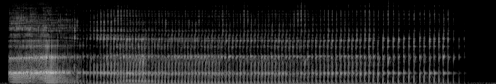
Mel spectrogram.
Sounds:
Burping

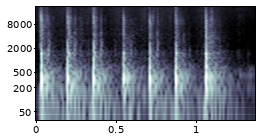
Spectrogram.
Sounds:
Door, Wood, home sounds, Knock

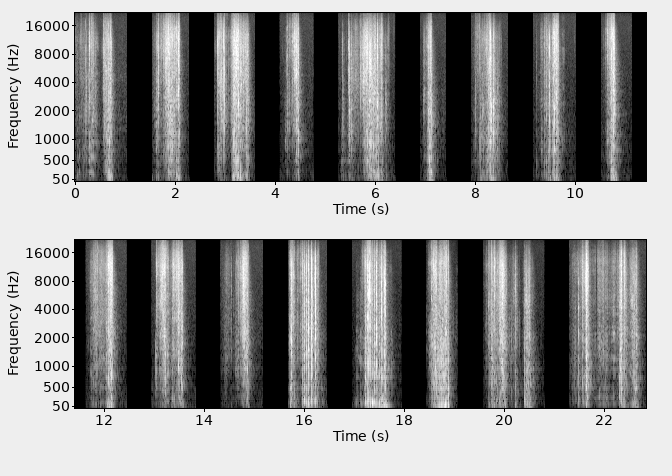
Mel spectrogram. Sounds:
Tearing

